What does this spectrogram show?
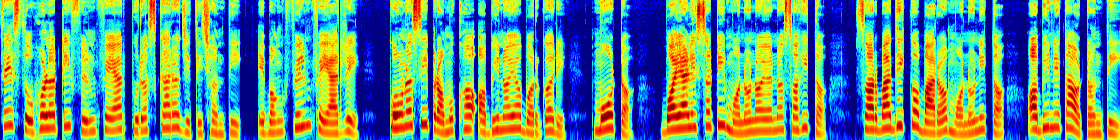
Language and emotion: Odia, neutral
